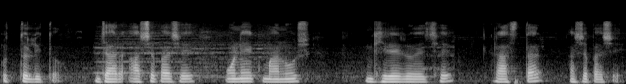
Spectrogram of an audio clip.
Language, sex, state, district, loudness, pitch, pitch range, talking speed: Bengali, male, Tripura, West Tripura, -19 LUFS, 130 Hz, 125-140 Hz, 85 wpm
